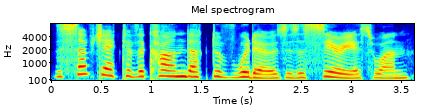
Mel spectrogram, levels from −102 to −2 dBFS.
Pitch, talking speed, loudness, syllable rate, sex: 240 Hz, 180 wpm, -16 LUFS, 4.5 syllables/s, female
